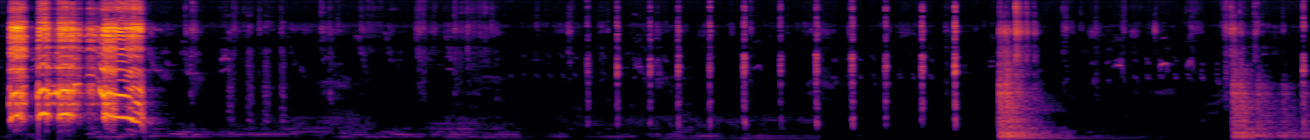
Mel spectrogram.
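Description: Aseel rooster crowing once at the start, a loud crow of about a second and a half with wavering pitch. Later come a faint run of evenly spaced clicks, about three a second, and then a brief noisy burst about ten seconds in.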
